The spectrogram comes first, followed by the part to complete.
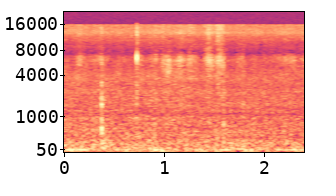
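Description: Near silence, with faint handling of knitting needles and yarn and a single small tick about a third of a second in.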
